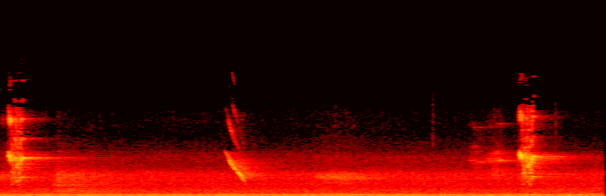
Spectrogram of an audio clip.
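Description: A bird calling: a sharp, clipped call near the start, a quick downward whistle about two seconds in, and a second sharp call about five seconds in. A low steady hum runs underneath.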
